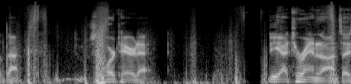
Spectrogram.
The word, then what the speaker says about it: Pteranodon: Yeah, Pteranodons.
